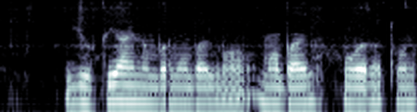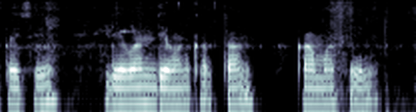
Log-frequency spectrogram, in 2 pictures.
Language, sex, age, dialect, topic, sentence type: Marathi, male, 18-24, Northern Konkan, banking, statement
